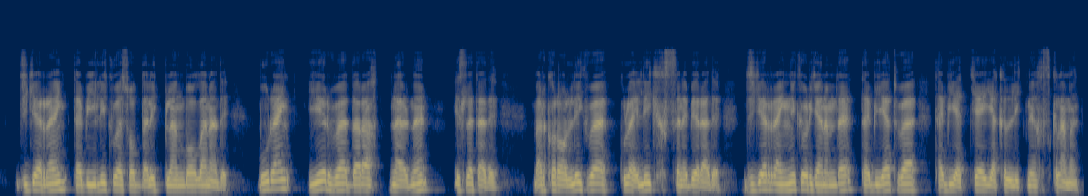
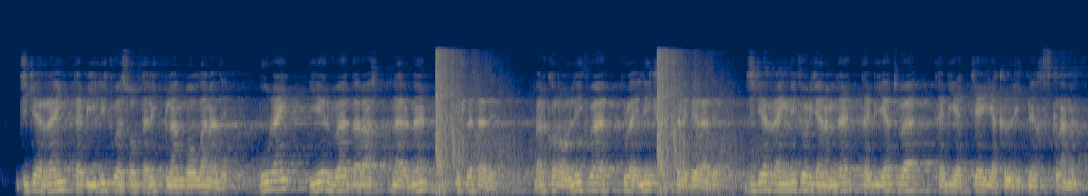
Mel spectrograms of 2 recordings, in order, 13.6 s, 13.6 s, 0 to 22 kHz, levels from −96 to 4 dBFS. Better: first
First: none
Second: background sound (Gunshot, gunfire); 11 dB below the speech // room echo; dies away in 2 s

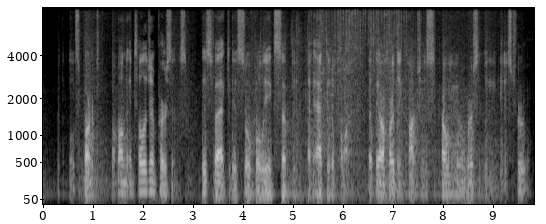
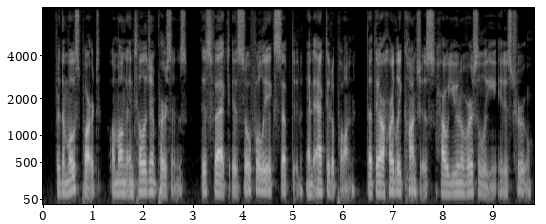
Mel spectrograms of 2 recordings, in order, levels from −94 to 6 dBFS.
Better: second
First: noise reduction (neural mask model RNNoise)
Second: none

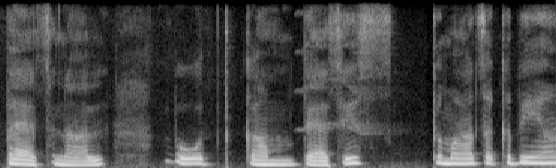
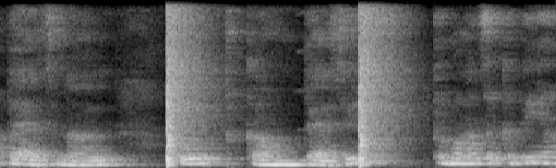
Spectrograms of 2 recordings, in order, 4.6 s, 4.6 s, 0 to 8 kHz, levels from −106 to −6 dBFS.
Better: first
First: none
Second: background sound (Snare drum); 2 dB below the speech // room echo; dies away in 0.7 s

